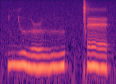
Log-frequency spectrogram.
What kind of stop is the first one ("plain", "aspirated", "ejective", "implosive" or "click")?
click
